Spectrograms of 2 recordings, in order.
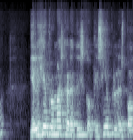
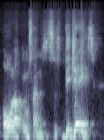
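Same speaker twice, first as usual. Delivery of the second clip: radio DJ voice; slower than usual. Retold or imitated. Teacher imitating a radio announcer greeting listeners, slowly. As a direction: play the smooth DJ on air. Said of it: "si trabajan en una radio".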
